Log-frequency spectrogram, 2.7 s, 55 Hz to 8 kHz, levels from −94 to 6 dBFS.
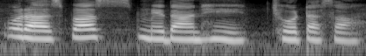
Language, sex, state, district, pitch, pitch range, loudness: Hindi, female, Madhya Pradesh, Bhopal, 245 Hz, 235-275 Hz, -18 LUFS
